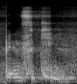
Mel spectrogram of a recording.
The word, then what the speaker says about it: bensikin: But then the way you pronounce it is like you have to put in your indigenous accent, bensikin.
